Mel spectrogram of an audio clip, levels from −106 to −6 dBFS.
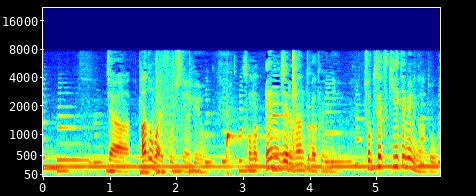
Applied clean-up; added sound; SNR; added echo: none; Brass instrument; 5 dB; none.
